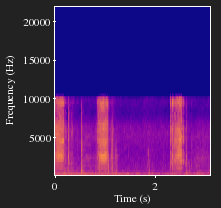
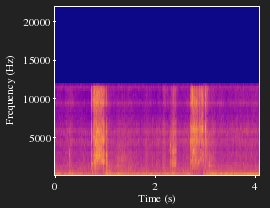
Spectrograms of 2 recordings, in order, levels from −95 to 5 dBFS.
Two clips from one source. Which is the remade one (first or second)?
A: second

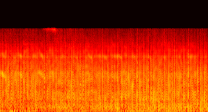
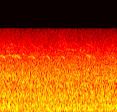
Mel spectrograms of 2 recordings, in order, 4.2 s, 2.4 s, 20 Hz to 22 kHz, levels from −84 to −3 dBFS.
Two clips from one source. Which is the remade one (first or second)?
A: first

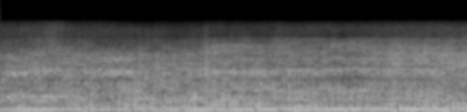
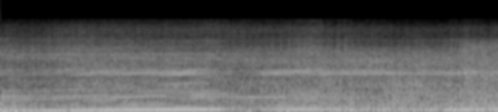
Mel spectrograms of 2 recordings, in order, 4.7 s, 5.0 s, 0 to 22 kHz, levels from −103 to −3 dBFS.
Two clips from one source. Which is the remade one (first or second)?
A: first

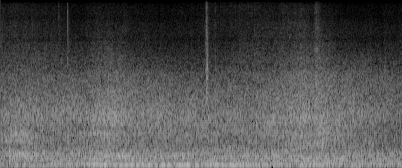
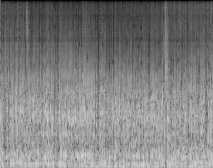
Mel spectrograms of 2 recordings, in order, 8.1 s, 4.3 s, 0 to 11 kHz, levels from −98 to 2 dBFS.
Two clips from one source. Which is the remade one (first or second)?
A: second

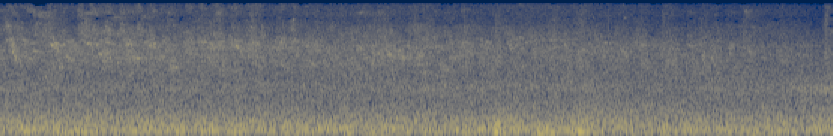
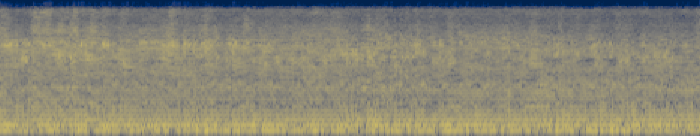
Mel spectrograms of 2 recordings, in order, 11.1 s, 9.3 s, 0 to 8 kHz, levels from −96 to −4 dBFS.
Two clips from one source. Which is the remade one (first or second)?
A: second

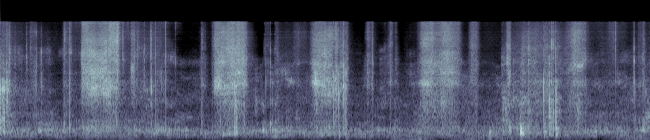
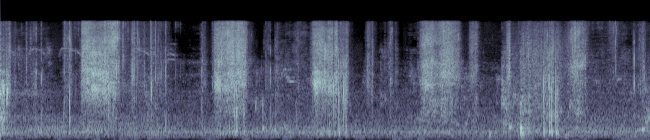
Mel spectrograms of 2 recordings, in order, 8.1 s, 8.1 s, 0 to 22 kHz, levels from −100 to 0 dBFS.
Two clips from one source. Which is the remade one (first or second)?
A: first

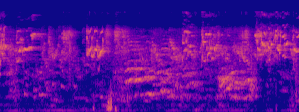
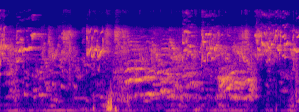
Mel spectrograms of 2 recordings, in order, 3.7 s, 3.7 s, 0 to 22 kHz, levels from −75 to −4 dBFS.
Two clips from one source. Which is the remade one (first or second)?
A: first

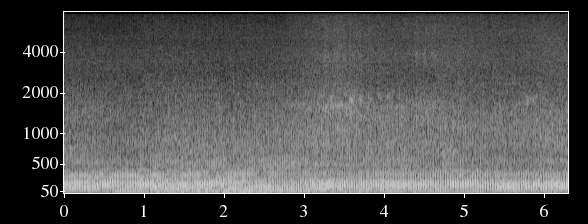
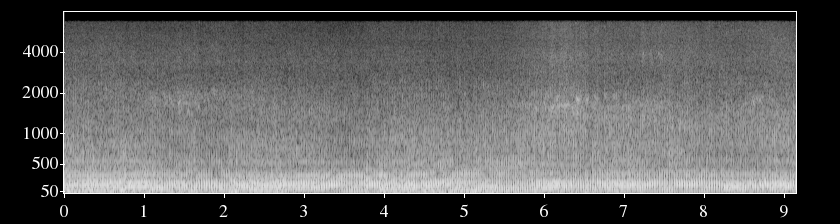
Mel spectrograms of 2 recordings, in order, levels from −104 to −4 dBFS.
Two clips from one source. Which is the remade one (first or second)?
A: first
